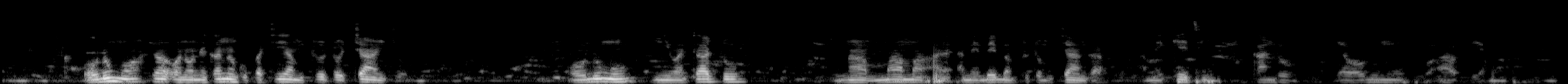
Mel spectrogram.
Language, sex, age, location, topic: Swahili, male, 18-24, Mombasa, health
